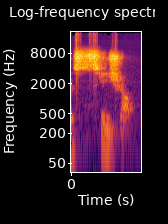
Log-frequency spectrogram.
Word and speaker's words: C#: तो सी शार्प जो कि हम इसे प्रोनाउंस करते हैं, आप देख रहे हो कि यहाँ पे हमने लिखा है कि प्रोनाउंस है सी शार्प।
